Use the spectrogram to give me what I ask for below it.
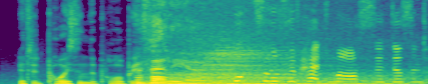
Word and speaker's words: Revelio: Rebellious.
